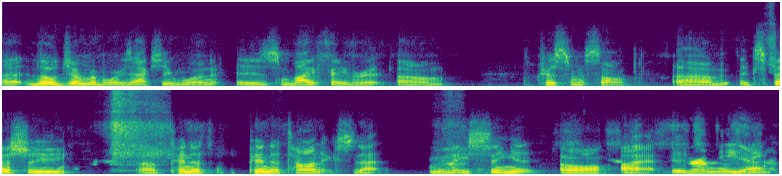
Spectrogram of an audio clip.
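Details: Adult man speaking, possibly with a second voice briefly; conversational speech.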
